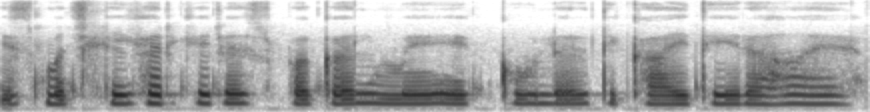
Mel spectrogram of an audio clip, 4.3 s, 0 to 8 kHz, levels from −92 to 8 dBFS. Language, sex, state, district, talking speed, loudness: Hindi, female, Jharkhand, Ranchi, 180 wpm, -17 LUFS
